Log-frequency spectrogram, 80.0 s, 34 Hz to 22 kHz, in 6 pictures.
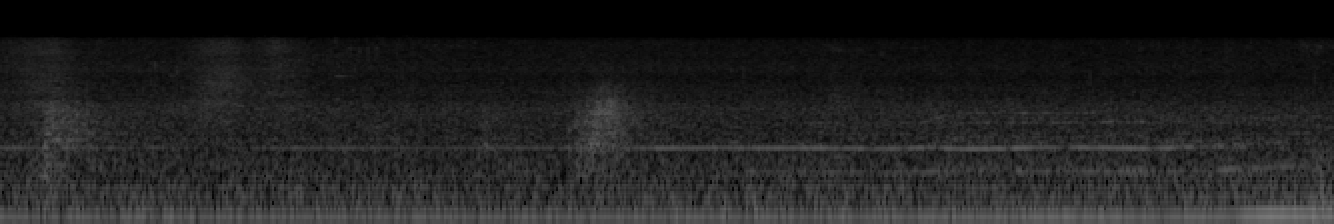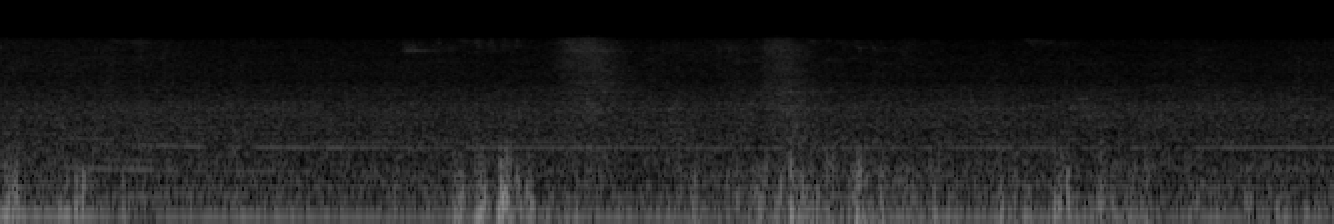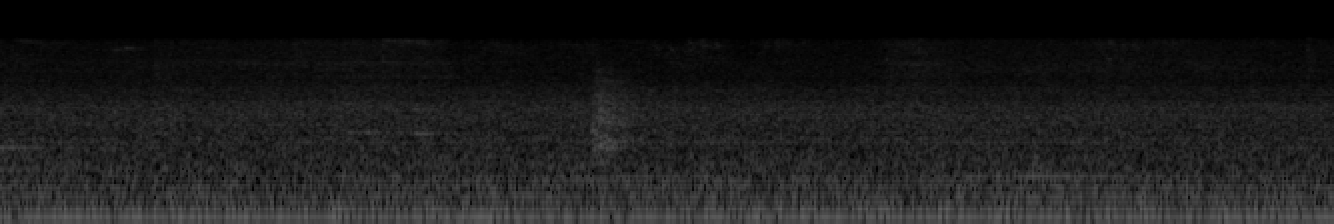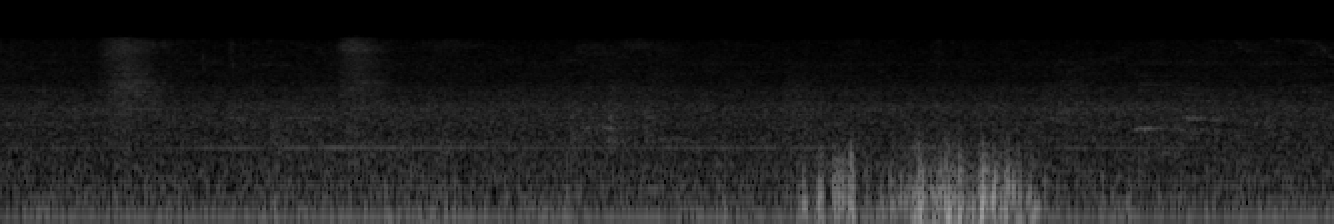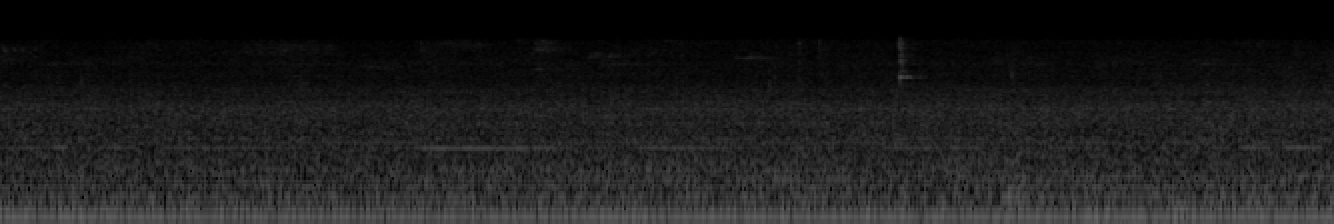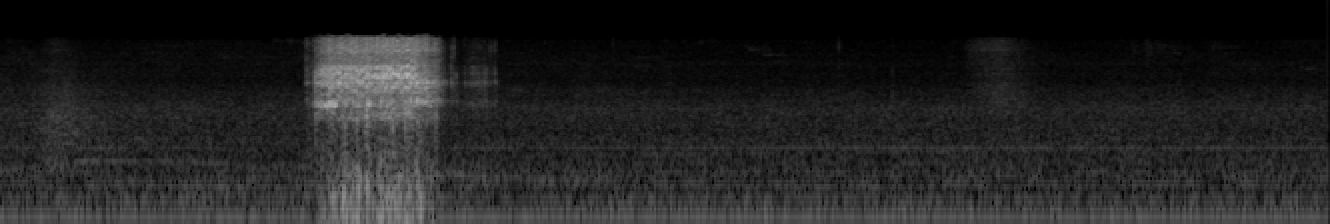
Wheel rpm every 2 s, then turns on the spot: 0, 0, 0, 0, 0, 0, 0, 0, 0, 0, 0, 0, 0, 0, 0, 0, 0, 0, 0, 0, 0, 0, 0, 0, 0, 0, 0, 0, 0, 0, 0, 0, 0, 0, 0, 110, 0, 0, 0, 0.
none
